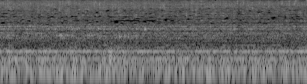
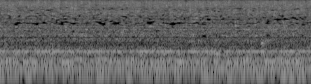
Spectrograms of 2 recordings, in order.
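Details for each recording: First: Toilet tank refilling after flapper reseated: steady hiss and rush of water, even with no gurgle or surging; flapper now seals, though the chain is a bit tight and needs a thumb's width of play. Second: Running toilet: steady hiss and rush of water pouring into the bowl that never stops because the flush valve flapper is not sealing.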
